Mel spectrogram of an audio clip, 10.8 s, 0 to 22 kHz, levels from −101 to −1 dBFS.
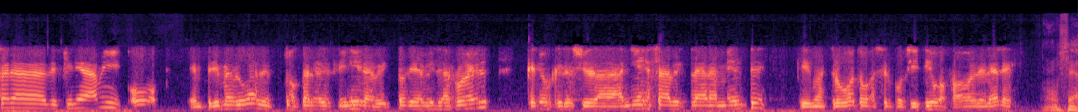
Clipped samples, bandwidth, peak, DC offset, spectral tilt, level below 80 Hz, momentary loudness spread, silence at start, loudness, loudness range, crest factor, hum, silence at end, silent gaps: under 0.1%; 13 kHz; -6 dBFS; under 0.1%; -6.5 dB/octave; -46 dBFS; 7 LU; 0 s; -23 LUFS; 2 LU; 18 dB; none; 0 s; none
